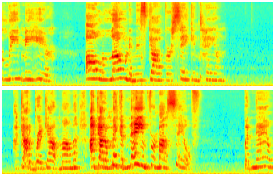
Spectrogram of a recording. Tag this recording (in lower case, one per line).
monologue
speech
